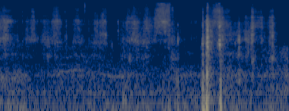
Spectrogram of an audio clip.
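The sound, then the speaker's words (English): Cards from the Starseed Oracle deck being shuffled for an oracle reading, a soft continuous papery riffling that ends in a brief, sharper burst of slaps as the deck is squared, with no talking. “I'm just shuffling the cards right now.”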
